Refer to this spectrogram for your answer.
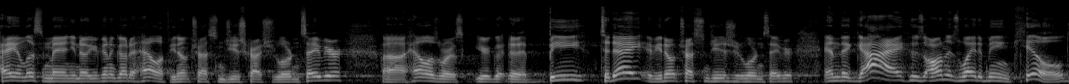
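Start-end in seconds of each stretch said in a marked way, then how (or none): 0.0-7.9 mock matter-of-fact deadpan, low and fast. Retelling what a chaplain told a man on his way to execution, imitating deadpan delivery. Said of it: "saying it in kind of a deadpan way".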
